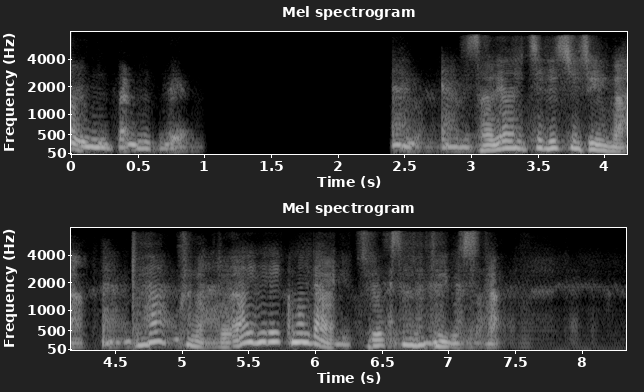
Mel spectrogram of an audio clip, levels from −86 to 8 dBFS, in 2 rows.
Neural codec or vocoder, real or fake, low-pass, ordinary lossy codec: codec, 16 kHz, 0.5 kbps, FreqCodec, smaller model; fake; 7.2 kHz; AAC, 32 kbps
